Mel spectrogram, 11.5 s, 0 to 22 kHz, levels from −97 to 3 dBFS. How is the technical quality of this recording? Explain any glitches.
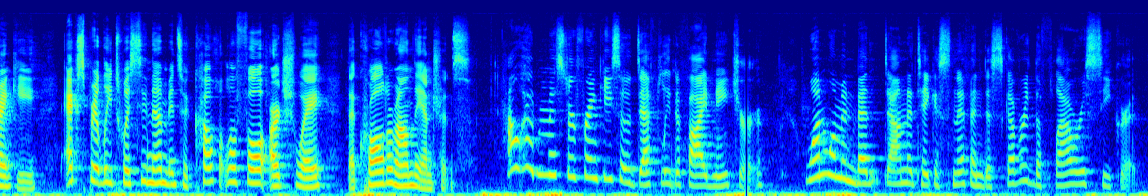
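There's one glitch worth pointing out: a Bluetooth stall from 7.46 to 7.49 s. The sound cuts to dead silence for about 32 ms, then picks up again. The likely cause is a wireless dropout, where interference held up packets long enough that the receiving end's buffer ran empty, so playback simply paused until the resent data got through. You hear it as a brief hole, abrupt on both edges.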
